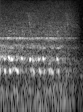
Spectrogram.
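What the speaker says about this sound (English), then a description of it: "he is gobbling his brains out" A wild turkey gobbles hard from a knob, a rapid rattling run of several throaty pulses, fairly loud and clear at a distance, with no voices over it.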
